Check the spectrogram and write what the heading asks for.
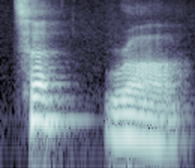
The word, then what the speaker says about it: ta-ra: The first A is a schwa sound, so it's t, and the second A is R. That sound's made with the tongue flat in the mouth, so it's ta-ra.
